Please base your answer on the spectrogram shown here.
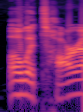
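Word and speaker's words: Ouattara: Owittara, I think is how you pronounce it, with a goal.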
